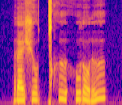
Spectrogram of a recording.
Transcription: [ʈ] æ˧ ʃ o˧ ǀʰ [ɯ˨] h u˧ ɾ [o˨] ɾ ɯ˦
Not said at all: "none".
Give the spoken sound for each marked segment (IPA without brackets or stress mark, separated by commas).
ɾ, ɯ˦˨, o˨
